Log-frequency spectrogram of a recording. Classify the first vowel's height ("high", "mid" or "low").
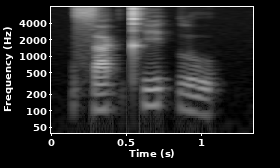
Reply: low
